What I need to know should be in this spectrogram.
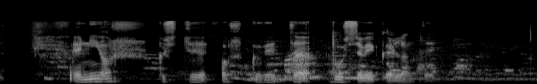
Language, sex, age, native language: Icelandic, male, 12, Icelandic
